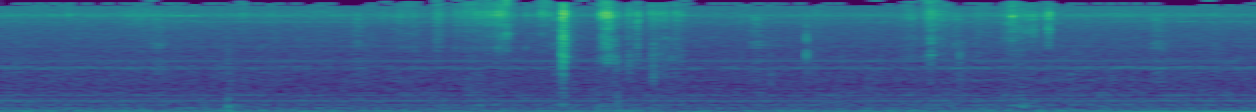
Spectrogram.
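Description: Foil-laminated engine-flush sachet crinkling and rustling as it is handled, with clusters of sharp crackles about halfway through and again near the end, over a steady low hum.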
